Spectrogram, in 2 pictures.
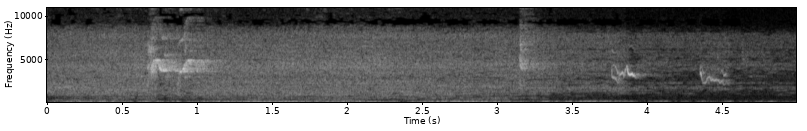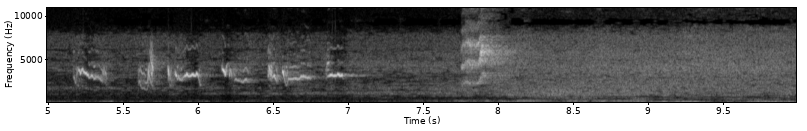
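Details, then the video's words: Young prinias, natural recording of juvenile birds assembling their song and learning to sound: a burst of short high chirps and twittering notes in the middle, over steady low background rumble. "MASTERAN PRENJAK PAUD ALAMI"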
